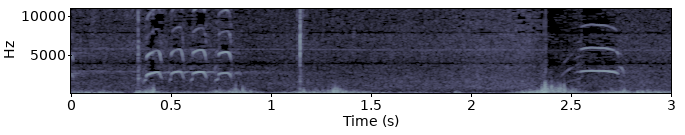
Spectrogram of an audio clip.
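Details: Black oystercatchers, with chicks, at Hopkins Beach, Pacific Grove, near harbor seals: a quick run of four sharp, arched, whistled notes, a single click-like tick, then one more arched whistle, over wind rumble.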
